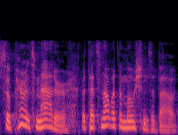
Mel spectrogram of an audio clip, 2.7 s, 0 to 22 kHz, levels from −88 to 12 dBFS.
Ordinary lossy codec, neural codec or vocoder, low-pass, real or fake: AAC, 48 kbps; none; 7.2 kHz; real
